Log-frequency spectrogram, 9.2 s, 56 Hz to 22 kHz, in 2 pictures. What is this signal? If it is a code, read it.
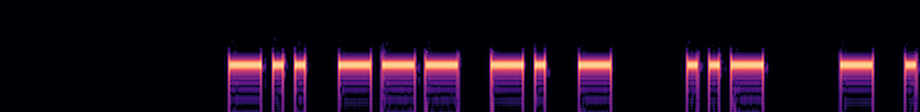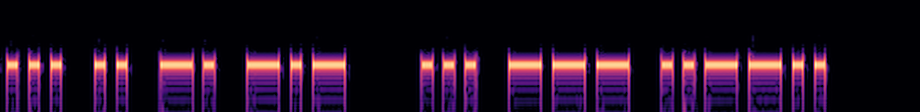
Morse code, heard as a keyed tone, about 22 wpm, 700 Hz. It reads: DONT U THINK SO?
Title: Sentences from Top 300 Words and Abbreviations 22wpm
